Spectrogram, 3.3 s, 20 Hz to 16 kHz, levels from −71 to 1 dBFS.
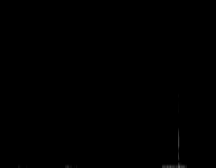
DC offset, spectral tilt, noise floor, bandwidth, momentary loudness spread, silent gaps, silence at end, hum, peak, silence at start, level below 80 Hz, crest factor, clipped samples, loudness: under 0.1%; -5 dB/octave; under -90 dBFS; 7.2 kHz; 16 LU; 1.81-1.85 s, 1.93-2.00 s, 2.30-2.37 s; 0.2 s; none; -30 dBFS; 0.2 s; -66 dBFS; 32 dB; under 0.1%; -56 LUFS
